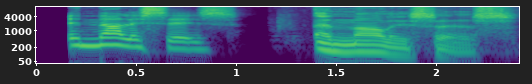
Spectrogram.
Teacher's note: Co ważne, pierwszy dźwięk, pierwsza sylaba jest nieakcentowana, ponieważ szła nie występuje w akcentowanych sylabach. Czyli akcent tutaj pada nam na drugą sylabę.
